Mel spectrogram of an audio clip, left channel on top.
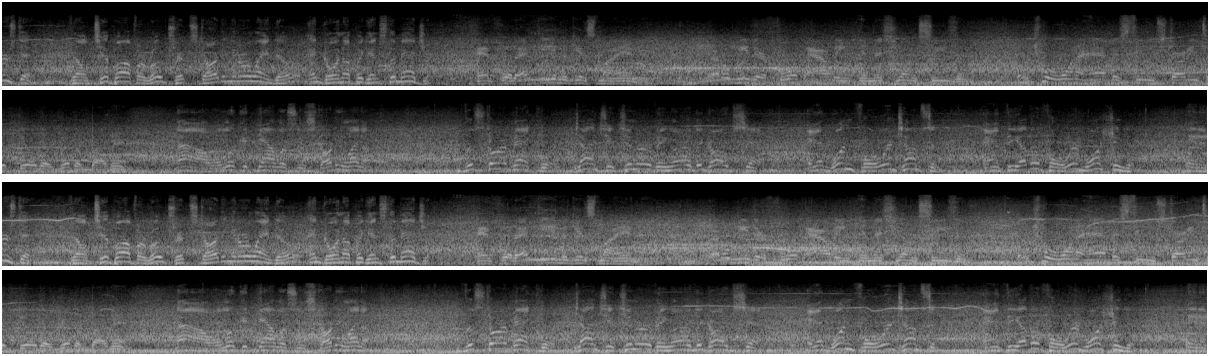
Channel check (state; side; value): quieter; left; 4.5 dB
